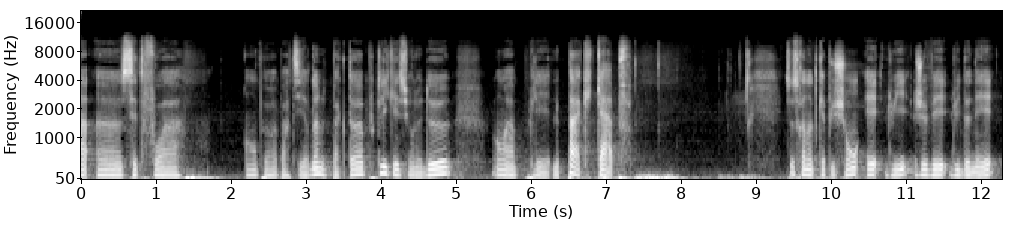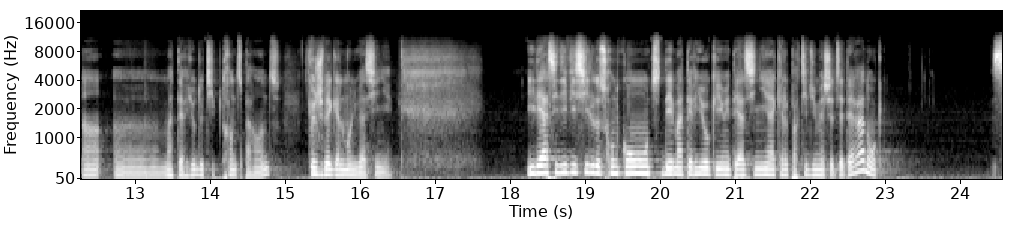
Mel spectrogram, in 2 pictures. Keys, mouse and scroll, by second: 0.3 click, 2.8 click, 3.3 click, 10.0 click, 14.7 click.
